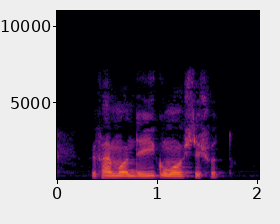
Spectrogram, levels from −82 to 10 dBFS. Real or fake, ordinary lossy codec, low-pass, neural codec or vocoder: real; MP3, 64 kbps; 7.2 kHz; none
